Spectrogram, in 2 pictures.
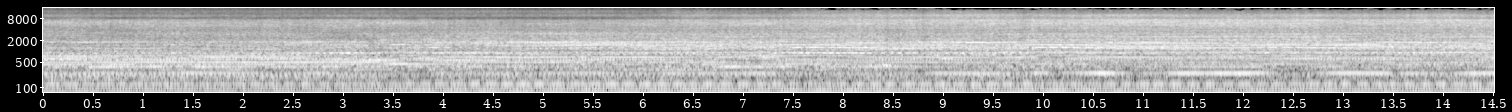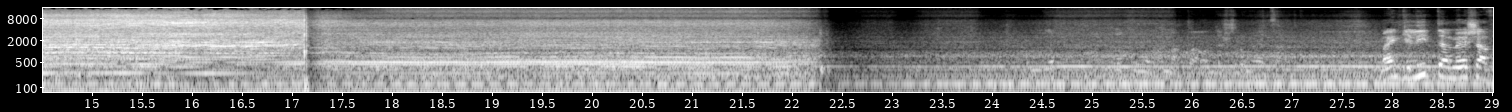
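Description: A tractor engine hums steadily and loudly.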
